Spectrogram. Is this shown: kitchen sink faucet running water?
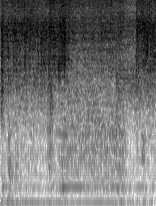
yes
